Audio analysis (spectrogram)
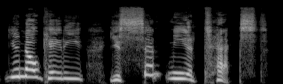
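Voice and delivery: high, slow accusing tone; mock indignant Shannon. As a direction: drag out the accusation. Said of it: "Shannon goes".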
